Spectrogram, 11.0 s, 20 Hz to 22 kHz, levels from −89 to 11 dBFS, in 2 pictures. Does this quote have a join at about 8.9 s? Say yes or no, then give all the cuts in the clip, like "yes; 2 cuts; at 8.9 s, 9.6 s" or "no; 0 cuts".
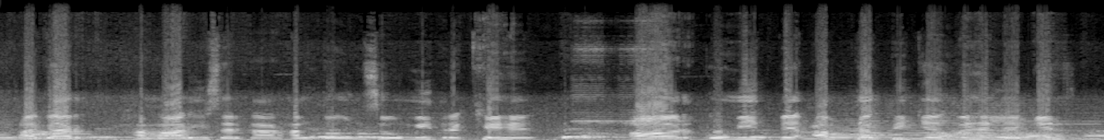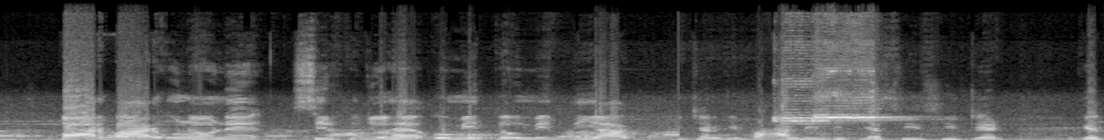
yes; 1 cut; at 8.9 s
